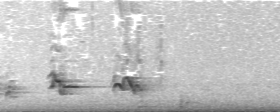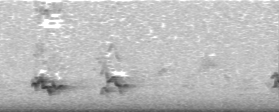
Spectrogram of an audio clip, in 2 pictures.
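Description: A robin sings short, high, varied warbling phrases, about six bursts with brief pauses between them, over a low steady background rumble.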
